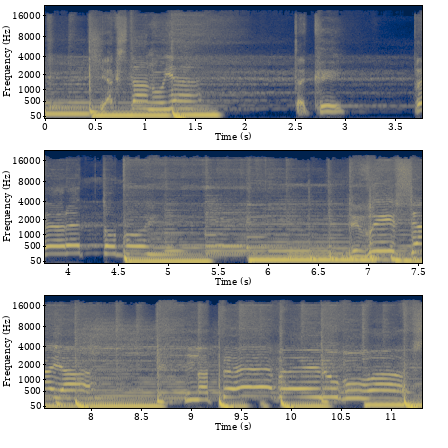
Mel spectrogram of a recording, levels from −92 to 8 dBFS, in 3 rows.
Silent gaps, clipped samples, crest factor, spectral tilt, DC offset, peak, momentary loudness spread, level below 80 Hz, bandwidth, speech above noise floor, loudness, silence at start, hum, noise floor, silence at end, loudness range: none; under 0.1%; 12 dB; -5 dB/octave; under 0.1%; -4 dBFS; 8 LU; -22 dBFS; 19.5 kHz; 28 dB; -17 LUFS; 0 s; none; -44 dBFS; 0 s; 5 LU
